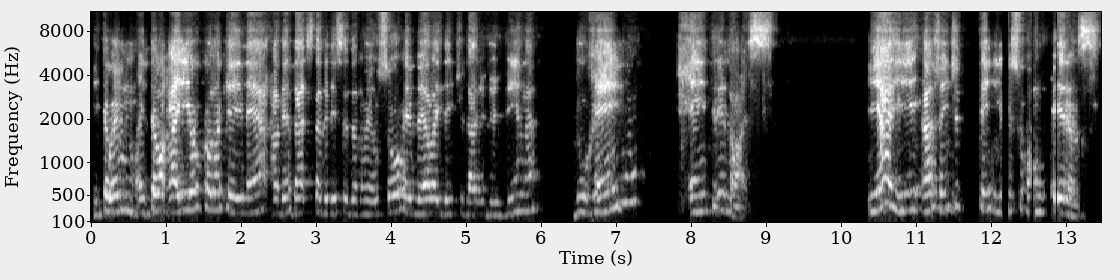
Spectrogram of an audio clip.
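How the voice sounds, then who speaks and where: A woman giving a personal testimony to a church group, telling stories in an animated way and often repeating and restarting her phrases. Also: on the high side, measured pace, distant mic, a little hiss or hum, poor audio.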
